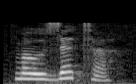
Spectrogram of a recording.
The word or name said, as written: mozetta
